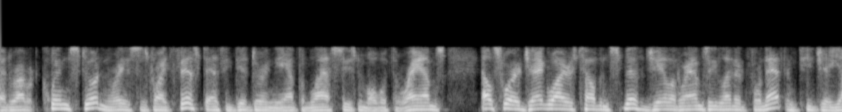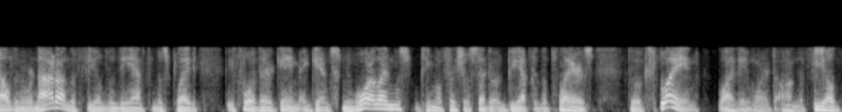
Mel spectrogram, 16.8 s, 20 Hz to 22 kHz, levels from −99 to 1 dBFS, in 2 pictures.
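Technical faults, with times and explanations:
Throughout, G.729 codec: the speech sounds slightly rough and synthetic and has nothing above 3.8 kHz, which fits an 8 kbit/s G.729A coder. Unlike a plain low-pass filter, the voice is rebuilt from a few pulses per frame, so the roughness is clearly audible.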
